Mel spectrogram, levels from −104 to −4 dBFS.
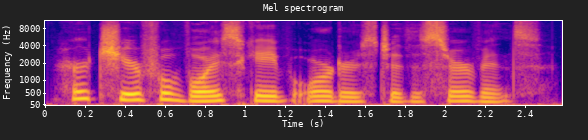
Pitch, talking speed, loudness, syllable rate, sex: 195 Hz, 185 wpm, -17 LUFS, 5.3 syllables/s, female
